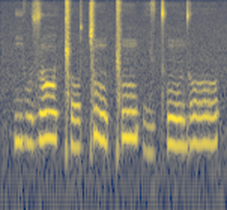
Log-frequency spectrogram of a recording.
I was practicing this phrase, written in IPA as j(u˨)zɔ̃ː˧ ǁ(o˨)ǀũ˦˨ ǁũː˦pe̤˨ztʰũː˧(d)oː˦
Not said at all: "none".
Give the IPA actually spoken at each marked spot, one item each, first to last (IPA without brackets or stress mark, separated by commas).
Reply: u˨, o˨, d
